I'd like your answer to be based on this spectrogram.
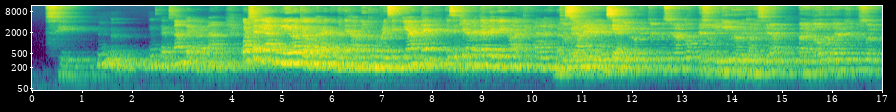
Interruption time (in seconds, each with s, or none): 10.4 s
